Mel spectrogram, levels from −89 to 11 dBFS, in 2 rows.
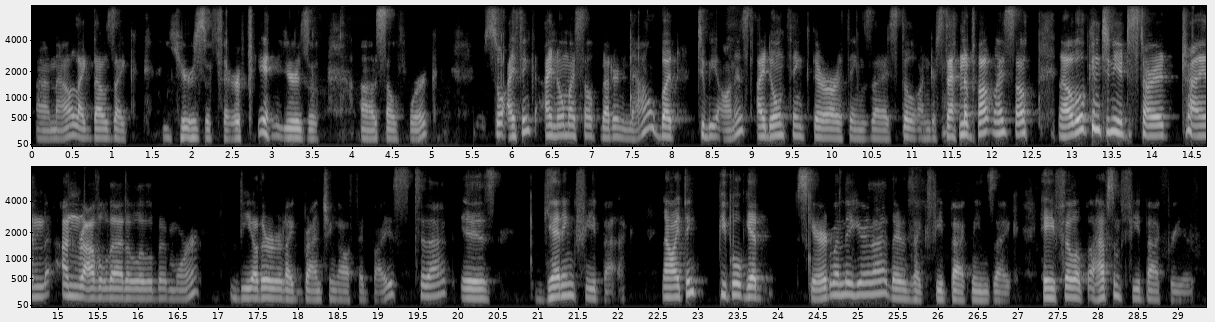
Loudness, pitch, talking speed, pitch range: -28 LUFS, 155 Hz, 180 wpm, 140-185 Hz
